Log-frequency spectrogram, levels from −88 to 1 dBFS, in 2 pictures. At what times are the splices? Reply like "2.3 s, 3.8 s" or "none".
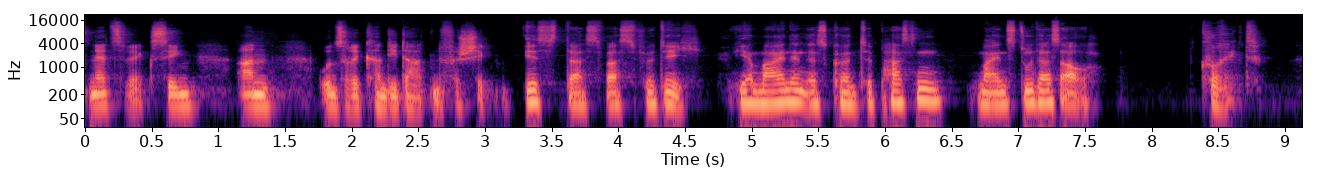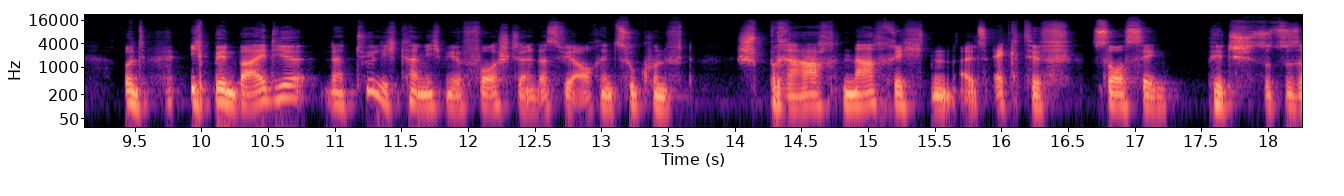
3.2 s, 16.6 s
